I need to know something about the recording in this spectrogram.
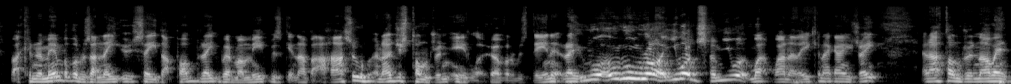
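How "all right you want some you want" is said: loud high challenge, picking a fight; confrontational shout. Retold or imitated. To a guy hassling his mate, aggressive shouted challenge. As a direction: bark it like you're squaring up. Squaring up to a pub troublemaker.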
